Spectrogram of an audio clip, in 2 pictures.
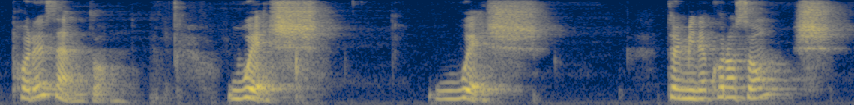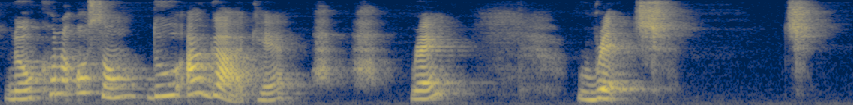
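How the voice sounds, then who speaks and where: Female pronunciation teacher, high voice, casual lesson tone, echoey room. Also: big pitch swings, vocal fry, a bit bright. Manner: light laughing, slow modelled example words.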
